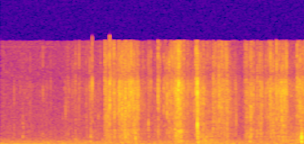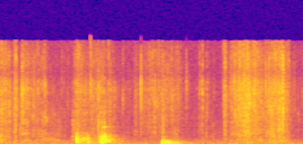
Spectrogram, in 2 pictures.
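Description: Plastic shrink-wrap film crinkling and tearing as it is pulled away from a shrink-wrap sealer bar after sealing, starting about a second in, with a few sharp knocks about four seconds in.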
